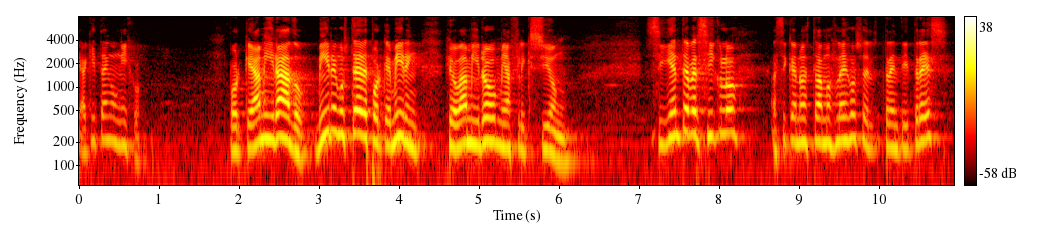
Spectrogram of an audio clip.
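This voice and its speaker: A man leading a Bible study class in a high voice. He reads passages aloud, stops to explain word meanings, and checks in with his listeners. His tone is bright and forceful, and he sometimes drops English words into his explanations. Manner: switches between Spanish and English words.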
